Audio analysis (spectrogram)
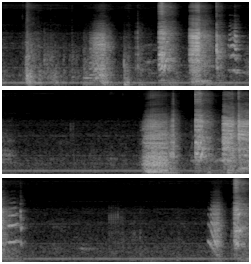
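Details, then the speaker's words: Refrigerator middle door: loud squeaky creaks in clusters each time the door swings, over a faint hum; hinge creak, other doors silent. "说家里这个冰箱开这个门就听到嘎吱响，问是什么原因。"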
